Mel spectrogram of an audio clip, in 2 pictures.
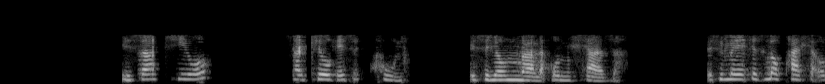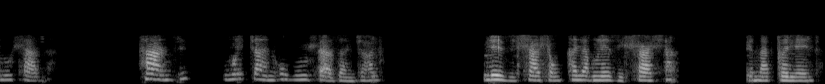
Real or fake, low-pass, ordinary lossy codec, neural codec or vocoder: fake; 7.2 kHz; AAC, 16 kbps; codec, 24 kHz, 0.9 kbps, WavTokenizer, medium music audio release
